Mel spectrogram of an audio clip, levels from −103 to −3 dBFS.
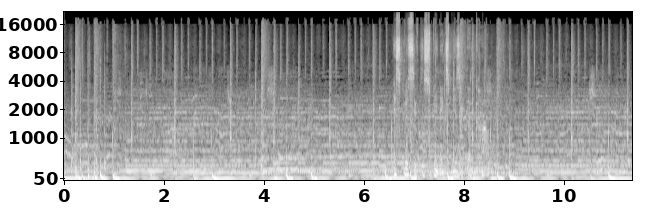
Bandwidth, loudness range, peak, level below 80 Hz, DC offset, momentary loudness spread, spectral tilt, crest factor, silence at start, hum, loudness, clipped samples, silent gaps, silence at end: over 20 kHz; 5 LU; 0 dBFS; -14 dBFS; under 0.1%; 9 LU; -4.5 dB/octave; 10 dB; 0 s; none; -12 LUFS; 0.5%; none; 0 s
